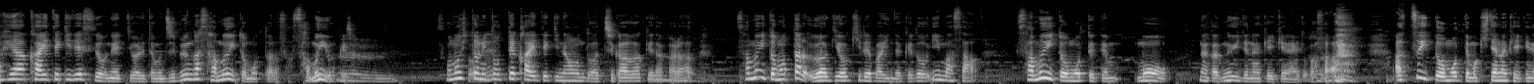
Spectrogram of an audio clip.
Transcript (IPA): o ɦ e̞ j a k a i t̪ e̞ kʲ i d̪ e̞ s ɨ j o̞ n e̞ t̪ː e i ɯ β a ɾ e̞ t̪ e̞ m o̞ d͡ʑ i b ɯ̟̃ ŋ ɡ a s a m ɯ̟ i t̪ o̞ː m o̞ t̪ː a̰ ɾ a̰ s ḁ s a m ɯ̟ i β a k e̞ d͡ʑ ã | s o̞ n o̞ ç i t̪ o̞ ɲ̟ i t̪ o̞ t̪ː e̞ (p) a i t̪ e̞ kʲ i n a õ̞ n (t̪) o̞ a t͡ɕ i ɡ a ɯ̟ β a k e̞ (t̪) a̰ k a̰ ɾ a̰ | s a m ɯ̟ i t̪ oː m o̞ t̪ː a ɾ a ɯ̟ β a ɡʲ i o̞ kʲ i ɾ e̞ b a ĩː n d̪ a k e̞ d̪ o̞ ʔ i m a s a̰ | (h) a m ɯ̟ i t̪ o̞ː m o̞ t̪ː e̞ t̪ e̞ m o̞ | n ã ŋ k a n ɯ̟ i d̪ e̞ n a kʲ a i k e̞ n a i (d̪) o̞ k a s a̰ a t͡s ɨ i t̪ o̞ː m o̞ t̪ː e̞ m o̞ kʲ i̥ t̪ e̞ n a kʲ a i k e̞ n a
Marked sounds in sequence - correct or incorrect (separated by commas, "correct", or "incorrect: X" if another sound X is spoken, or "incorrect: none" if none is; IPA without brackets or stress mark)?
incorrect: k, incorrect: d̪, incorrect: d̪, incorrect: s, incorrect: t̪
